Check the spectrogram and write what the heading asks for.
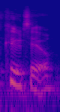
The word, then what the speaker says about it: Coutu: It's Coutu. Coutu. Technically, it's Coutu, but I cannot say that, so I just say Coutu. My father-in-law says so Coutu. Almost like without the O, just yeah, it's Coutu.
